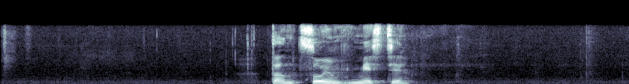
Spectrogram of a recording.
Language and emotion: Russian, positive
